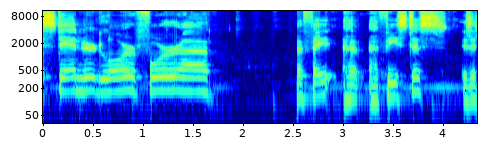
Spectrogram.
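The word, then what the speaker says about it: Hephaestus: lore for uh he hephestus is it hephestus hephestus hephestus hephestus I'm I'm okay with that I just thought the AE was e you know cuz like Eis isn't Eis spelled a e or am I wrong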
